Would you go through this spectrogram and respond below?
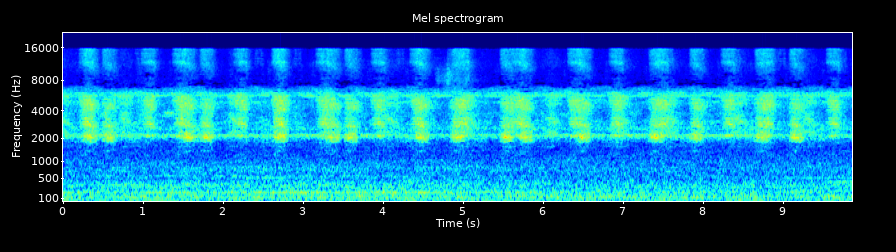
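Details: Night chorus of crickets in woodland, captured September 2, 2023 using a phone and Shure MV88+ stereo mic; many insects give rhythmic, high, buzzy pulses in overlapping waves above a continuous thin ringing tone.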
